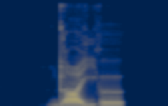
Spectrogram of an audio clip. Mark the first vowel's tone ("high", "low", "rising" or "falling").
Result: low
